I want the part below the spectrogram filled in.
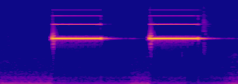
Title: Smoke Alarm Two Beeps!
